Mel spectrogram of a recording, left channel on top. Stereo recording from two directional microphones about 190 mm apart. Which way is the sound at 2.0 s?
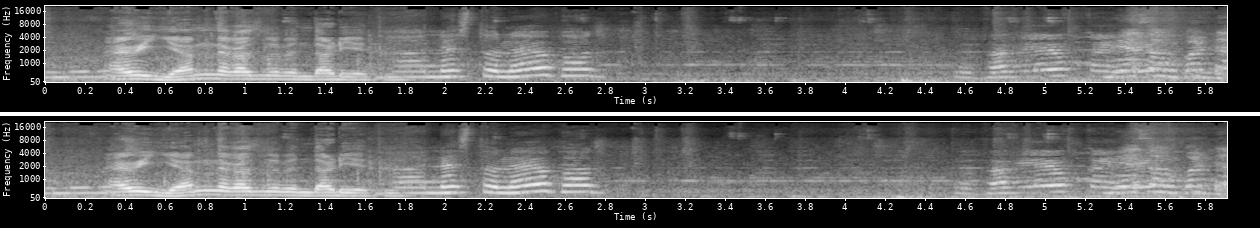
5° right (ahead or behind).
